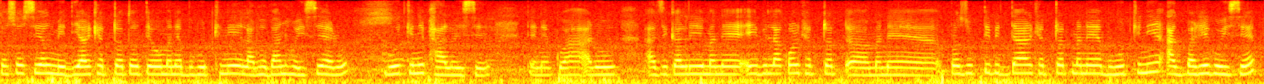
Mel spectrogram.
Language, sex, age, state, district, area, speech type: Assamese, female, 18-30, Assam, Nalbari, rural, spontaneous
